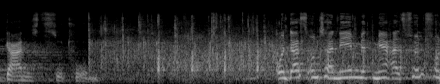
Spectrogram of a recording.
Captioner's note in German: Applaus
